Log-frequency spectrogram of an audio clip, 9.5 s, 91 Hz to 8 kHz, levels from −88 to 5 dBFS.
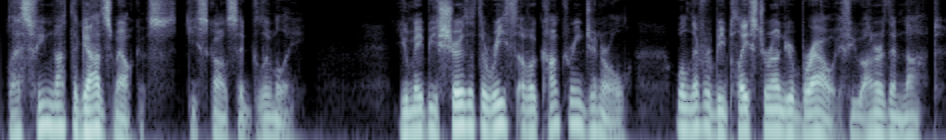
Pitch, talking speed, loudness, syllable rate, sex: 105 Hz, 195 wpm, -20 LUFS, 5.7 syllables/s, male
